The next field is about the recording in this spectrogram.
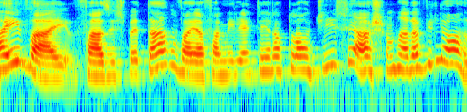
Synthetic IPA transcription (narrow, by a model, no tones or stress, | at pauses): aivajfazɪispet̪akʊlʊvajɐfamiljɐẽnt̪ejɾɐaplawd͡ʒisɪaʃɐ̃maɾaviʎɔz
